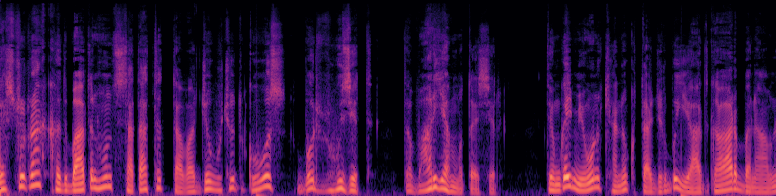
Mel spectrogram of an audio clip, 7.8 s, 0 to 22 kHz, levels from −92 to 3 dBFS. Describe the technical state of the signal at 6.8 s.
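At 6.81 s there's a DC step: the waveform's zero line suddenly jumps to a new offset, the kind of thing you get when a converter recalibrates or an input carrying an offset gets switched in. You hear it as a brief low thump or click right at that instant, while the speech itself carries on untouched. The offset doesn't hold; it drains away gradually, behaving like a high-pass around 5 Hz pulling it back to zero.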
